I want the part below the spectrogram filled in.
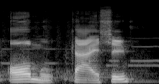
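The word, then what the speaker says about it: オウム返し: So yeah, it's actually a compound term here, omu gaeshi. Gaeshi comes from actually kaesu, a verb. The voicing, adding the duck 10, happens because it's then added here as the second word part of the compound.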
